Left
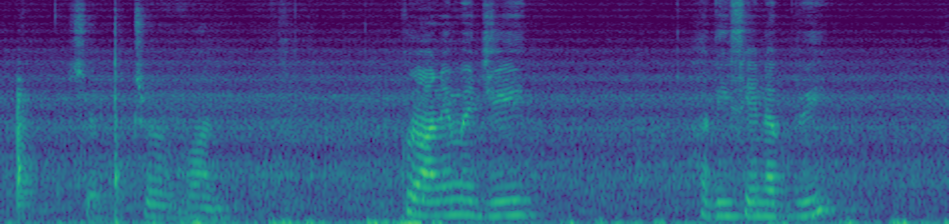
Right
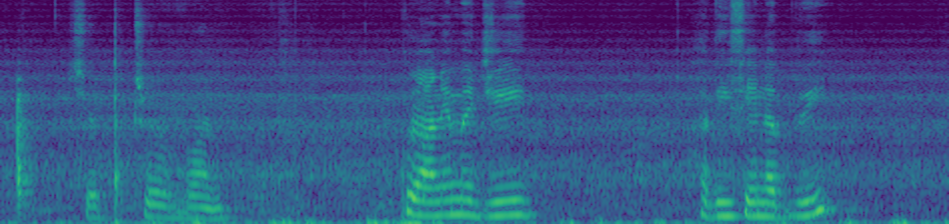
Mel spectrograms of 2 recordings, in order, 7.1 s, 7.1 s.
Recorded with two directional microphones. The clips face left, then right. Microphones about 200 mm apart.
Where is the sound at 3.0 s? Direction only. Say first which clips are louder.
Right 5 dB; 20° right (ahead or behind).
